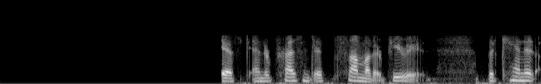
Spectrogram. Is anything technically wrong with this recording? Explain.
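Yes. The speech carries the damage of a GSM full-rate codec throughout, and the clip opens in an audio dropout to silence.

From the very start until 2.22 s there is silence, with no room tone or noise floor, before the speech cuts in mid-flow. The likely cause is a lost input, such as a disconnected device, a failed link or a stray mute, while recording carried on writing silence. On the waveform this is a flat line, and on a spectrogram it is a blank, empty block ending abruptly where the speech appears.

The GSM full-rate codec damage is plainly audible across the whole recording. The codec reduces speech to a vocal-tract filter driven by regularly spaced excitation pulses, and it throws away two thirds of the excitation samples, which fits a 13 kbps stream. The voice comes out buzzy and gravelly. A spectrogram shows a hard ceiling at 4 kHz, with nothing above it, and smeared, coarse harmonic structure below.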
